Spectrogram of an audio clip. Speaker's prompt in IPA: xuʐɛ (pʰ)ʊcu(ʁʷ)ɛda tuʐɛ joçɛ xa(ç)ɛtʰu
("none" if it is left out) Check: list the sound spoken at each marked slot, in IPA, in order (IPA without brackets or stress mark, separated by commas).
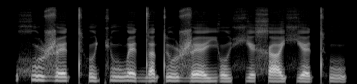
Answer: tʰ, w, ç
